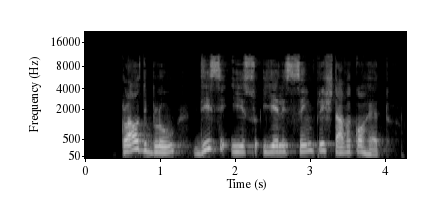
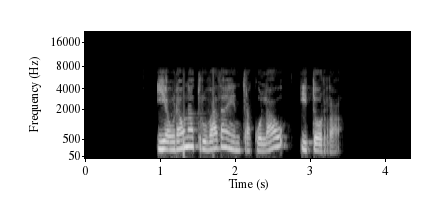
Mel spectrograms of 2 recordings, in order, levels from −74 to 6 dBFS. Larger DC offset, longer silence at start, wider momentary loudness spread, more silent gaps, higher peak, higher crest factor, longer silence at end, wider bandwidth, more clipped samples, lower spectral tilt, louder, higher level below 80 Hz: neither; second, 0.5 s vs 0.95 s; about the same, 8 LU vs 10 LU; second, none vs 2.80-2.86 s; second, -6 dBFS vs -2 dBFS; about the same, 20 dB vs 16 dB; second, 0.35 s vs 0.95 s; first, 11.5 kHz vs 7.6 kHz; neither; second, -5 dB/octave vs -6.5 dB/octave; second, -25 LUFS vs -16 LUFS; about the same, -56 dBFS vs -54 dBFS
